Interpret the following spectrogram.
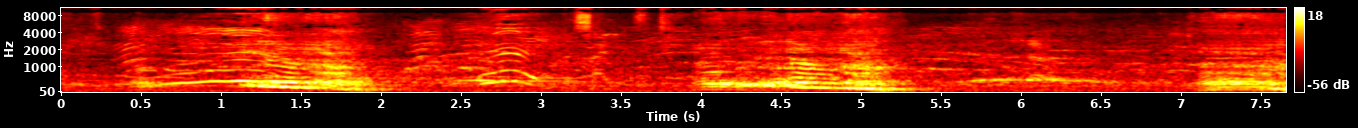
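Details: Male lion Hubert at the Los Angeles Zoo on New Year's Day 2019, giving drawn-out descending roars that sink into low grunts, twice in a few seconds, while high-pitched children's voices and crowd chatter carry on around the enclosure.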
